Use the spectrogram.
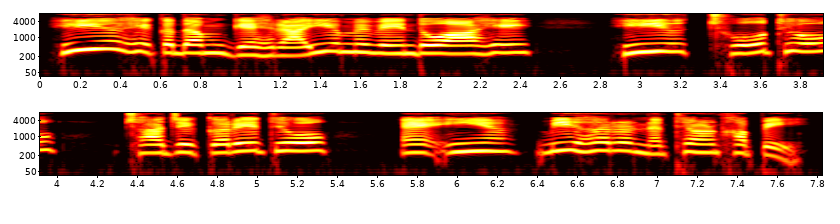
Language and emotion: Sindhi, neutral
